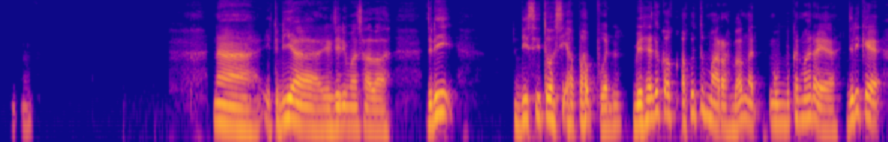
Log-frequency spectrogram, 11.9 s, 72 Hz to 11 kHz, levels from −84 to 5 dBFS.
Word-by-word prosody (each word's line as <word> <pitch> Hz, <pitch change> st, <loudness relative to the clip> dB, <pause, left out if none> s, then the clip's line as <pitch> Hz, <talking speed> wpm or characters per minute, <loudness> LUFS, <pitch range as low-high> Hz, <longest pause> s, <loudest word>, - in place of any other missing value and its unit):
Mhm. 125 Hz, +2 st, -21 dB, 2.4 s
Nah, 125 Hz, -6 st, +1 dB
itu 145 Hz, -4 st, -7 dB
dia 135 Hz, -8 st, +5 dB
yang 120 Hz, 0 st, -2 dB
jadi 130 Hz, +1 st, +2 dB
masalah. 115 Hz, -3 st, -3 dB, 0.4 s
Jadi, 185 Hz, +8 st, +2 dB, 0.8 s
di 145 Hz, +4 st, 0 dB
situasi 165 Hz, -4 st, +1 dB
apapun, 130 Hz, -2 st, -1 dB, 0.2 s
biasanya, 165 Hz, +8 st, +4 dB
tuh, -, -, -19 dB
kalau 195 Hz, -3 st, 0 dB
aku, 145 Hz, +7 st, -3 dB
tuh, 225 Hz, 0 st, -4 dB
marah 130 Hz, -7 st, 0 dB
banget. 145 Hz, +2 st, -2 dB
Mub 140 Hz, 0 st, -2 dB
bukan 140 Hz, +4 st, -5 dB
marah, 170 Hz, +1 st, 0 dB
ya, 115 Hz, -2 st, 0 dB, 0.2 s
jadi 165 Hz, +7 st, +2 dB
kayak 160 Hz, -6 st, +2 dB
140 Hz, 120 wpm, -18 LUFS, 125-165 Hz, 2.4 s, dia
